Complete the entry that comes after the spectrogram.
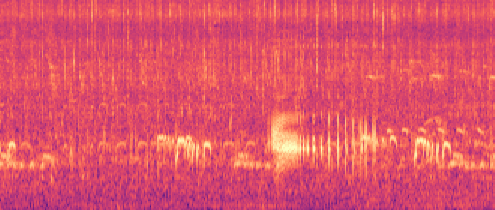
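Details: Local zebra dove singing as a lure for other zebra doves: faint, scattered cooing phrases, then a loud, rapid rattle of clipped notes midway, followed by softer coos.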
